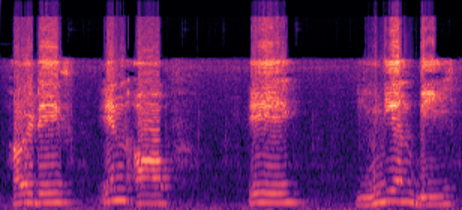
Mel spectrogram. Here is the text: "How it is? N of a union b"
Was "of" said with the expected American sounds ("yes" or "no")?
no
